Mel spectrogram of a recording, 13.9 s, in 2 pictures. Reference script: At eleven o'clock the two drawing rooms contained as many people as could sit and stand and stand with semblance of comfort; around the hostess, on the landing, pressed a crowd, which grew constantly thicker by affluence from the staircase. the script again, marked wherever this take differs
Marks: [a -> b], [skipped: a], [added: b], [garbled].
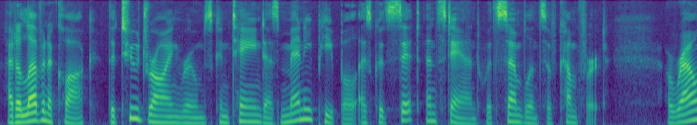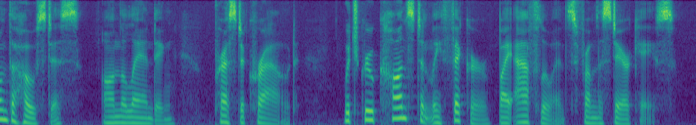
At eleven o'clock the two drawing rooms contained as many people as could sit and stand [skipped: and stand] with semblance of comfort; around the hostess, on the landing, pressed a crowd, which grew constantly thicker by affluence from the staircase.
